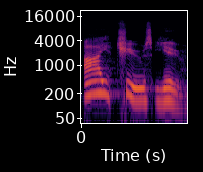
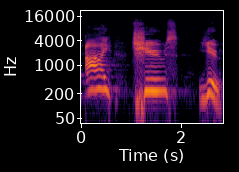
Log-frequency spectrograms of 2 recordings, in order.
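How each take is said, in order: First: Very slow, quiet and deliberate; drawn-out gentle I choose you; tender declaration. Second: Very slow, higher, stretched out; lifted, drawn-out I choose you; solemn declaration. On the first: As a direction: let each word land softly, I choose you. Preacher voices God choosing. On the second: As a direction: proclaim it slowly like a blessing. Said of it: "intercepts his life and says". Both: Acted.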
